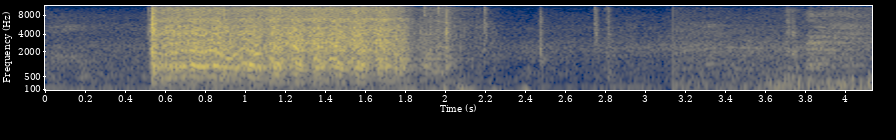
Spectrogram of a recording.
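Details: Dodge Dakota that won't start after a DIY water pump job, no spark found: starter churns about a second and a half and stops without firing; cranks but won't start, coil output being checked.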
